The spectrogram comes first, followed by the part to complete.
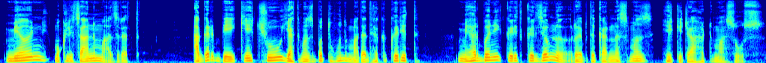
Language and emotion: Kashmiri, sad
